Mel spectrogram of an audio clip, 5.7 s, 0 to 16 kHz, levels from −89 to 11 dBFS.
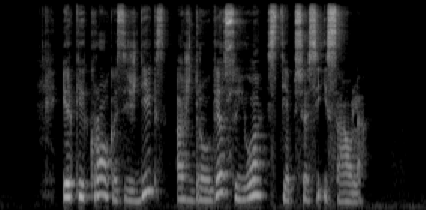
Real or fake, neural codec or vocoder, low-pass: real; none; 14.4 kHz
